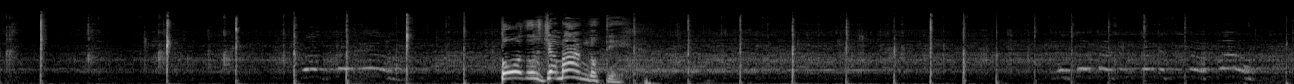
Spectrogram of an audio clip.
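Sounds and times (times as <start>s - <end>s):
cheers and whoops: 0.0s - 12.9s
steady evenly spaced claps: 0.0s - 12.9s
speech: 5.2s - 6.3s.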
